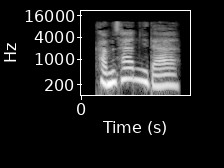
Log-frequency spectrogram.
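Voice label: "thank you" Korean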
